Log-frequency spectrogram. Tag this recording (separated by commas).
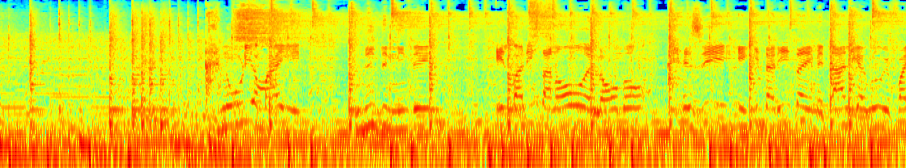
Music, Speech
